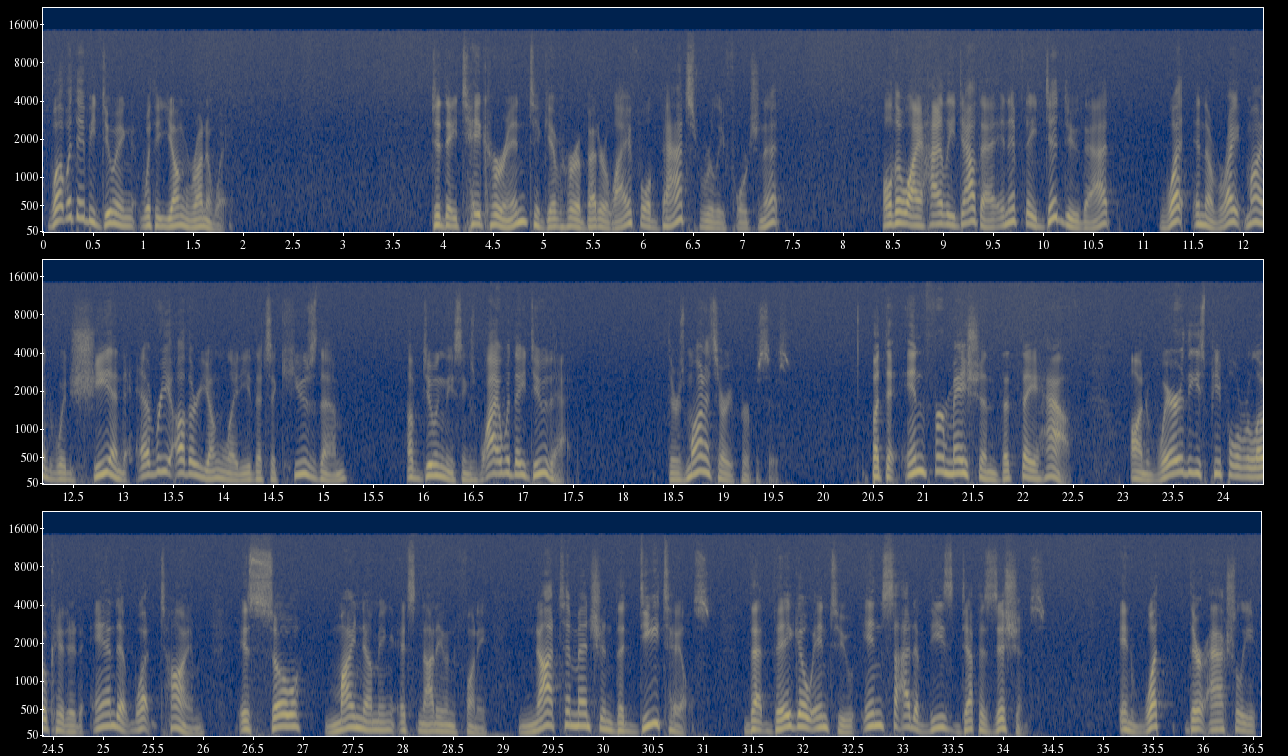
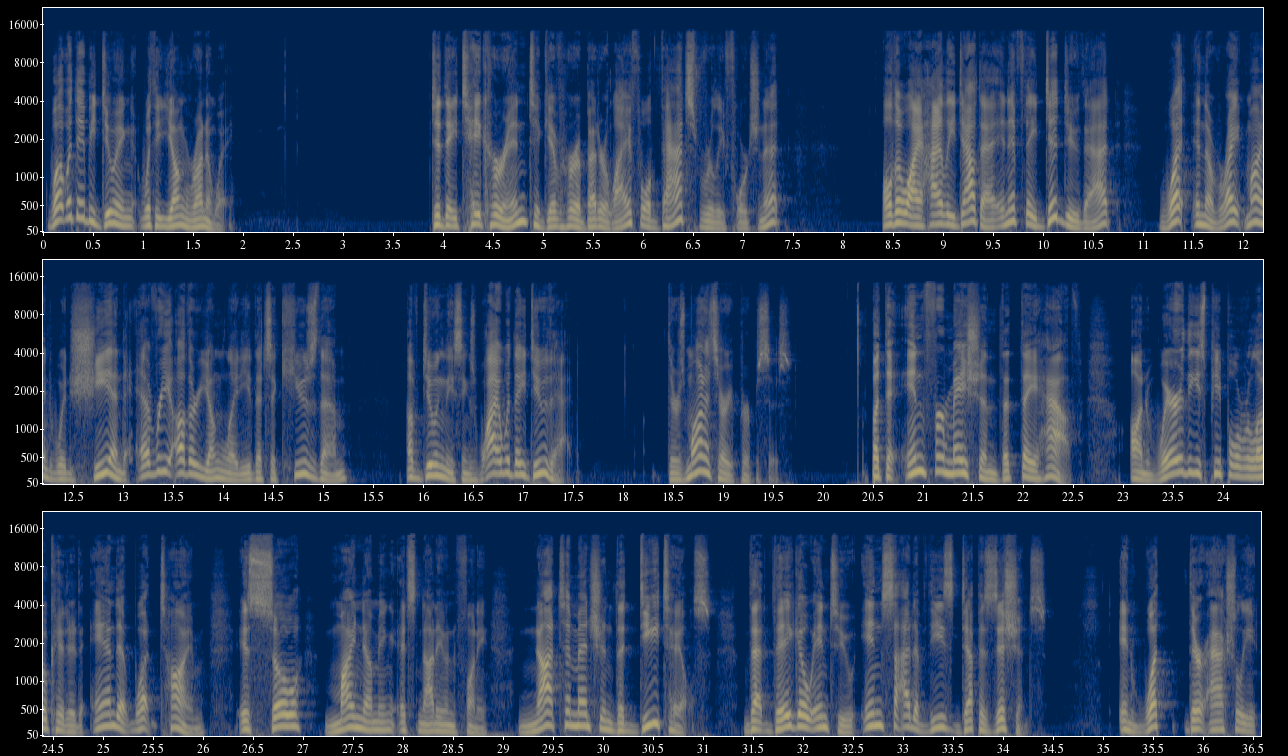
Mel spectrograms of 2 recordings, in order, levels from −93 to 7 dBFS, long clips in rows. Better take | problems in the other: second | hiss; noticeable; throughout; 15 dB below the speech

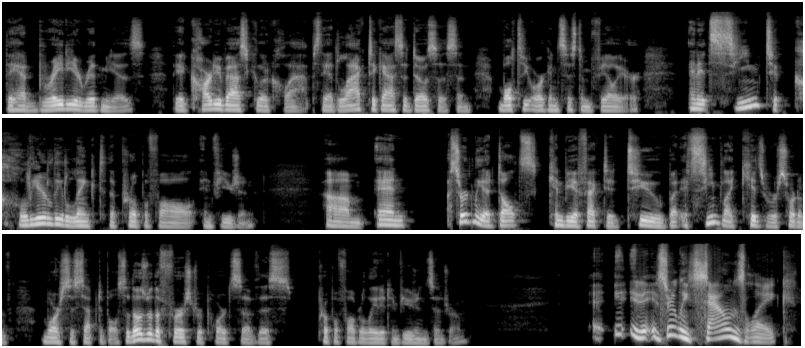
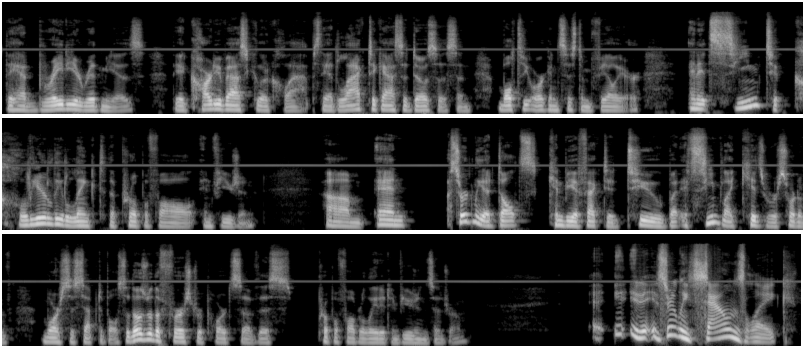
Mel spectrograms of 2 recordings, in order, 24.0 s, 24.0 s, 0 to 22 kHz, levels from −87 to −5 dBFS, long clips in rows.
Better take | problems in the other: first | high-pitched whine; faint; throughout; 4.5 kHz, 25 dB below the speech

